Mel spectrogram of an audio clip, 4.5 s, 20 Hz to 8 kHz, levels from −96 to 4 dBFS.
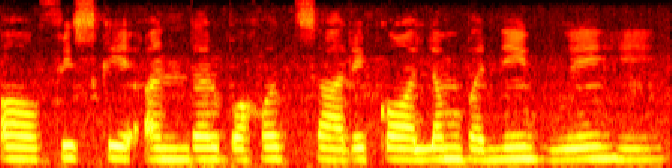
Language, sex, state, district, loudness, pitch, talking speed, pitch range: Hindi, female, Uttar Pradesh, Lucknow, -14 LUFS, 195 Hz, 120 wpm, 190-205 Hz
